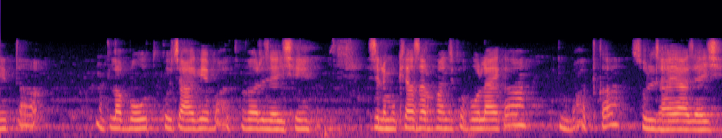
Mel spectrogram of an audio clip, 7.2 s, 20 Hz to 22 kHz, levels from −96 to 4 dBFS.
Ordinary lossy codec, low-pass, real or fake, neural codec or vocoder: none; none; real; none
